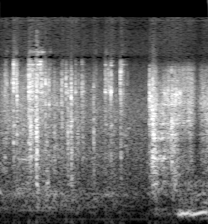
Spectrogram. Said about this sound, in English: From the passenger seat, the slick-haired henchman turns on the ignition.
